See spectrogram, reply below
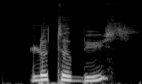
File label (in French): "autobus", french; transport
